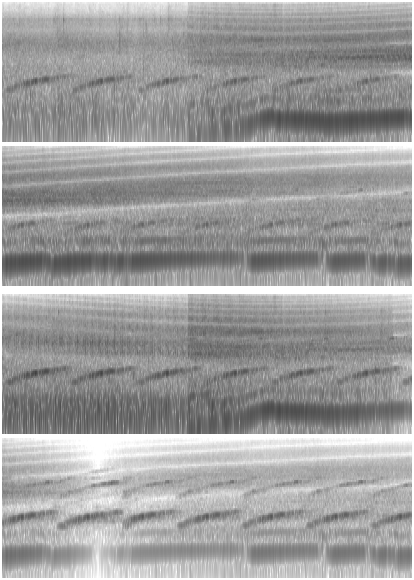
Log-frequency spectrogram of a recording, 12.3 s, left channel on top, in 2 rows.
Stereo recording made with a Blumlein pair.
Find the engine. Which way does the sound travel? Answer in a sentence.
You can hear the engine move from right to left.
